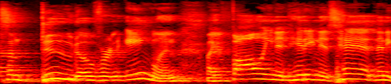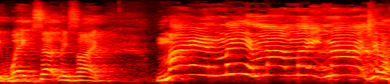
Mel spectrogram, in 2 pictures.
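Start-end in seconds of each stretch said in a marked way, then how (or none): 5.5-7.8 put-on Southern accent. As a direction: complain in a hammed-up, high Southern accent. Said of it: "I sound like this".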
